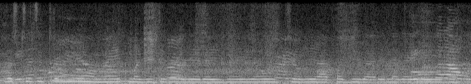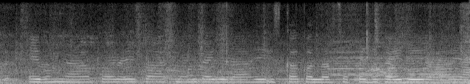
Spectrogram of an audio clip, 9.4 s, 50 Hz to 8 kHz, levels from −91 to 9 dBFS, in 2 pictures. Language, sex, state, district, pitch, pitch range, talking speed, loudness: Hindi, female, Uttar Pradesh, Budaun, 255 Hz, 250-265 Hz, 205 wpm, -16 LUFS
